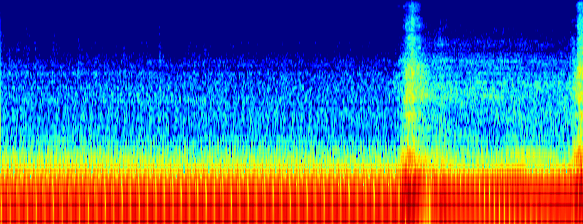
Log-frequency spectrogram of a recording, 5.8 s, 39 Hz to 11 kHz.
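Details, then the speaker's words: 2001 Subaru Forester after fuel pump replacement idles evenly and takes a clean throttle blip with no sputter or pump whine. It is much quieter than the old pump, which whined loudly and made the car sputter. "It's working, and it's a lot quieter than the old one."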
